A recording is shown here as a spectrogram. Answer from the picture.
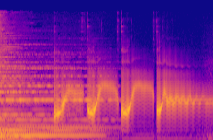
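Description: Intro jingle music: a held chord fades out while four quick upward-sliding, boing-like tones sound in turn, about two-thirds of a second apart.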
